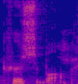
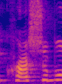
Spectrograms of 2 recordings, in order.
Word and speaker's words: Crucible: So basically, this will allow you to focus on the Netherlight Crucible. I don't understand what's being... Did I say crushable? I pronounced it right. Fuck you. No, you didn't. I said crucible.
